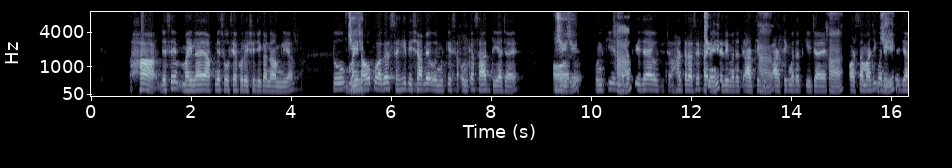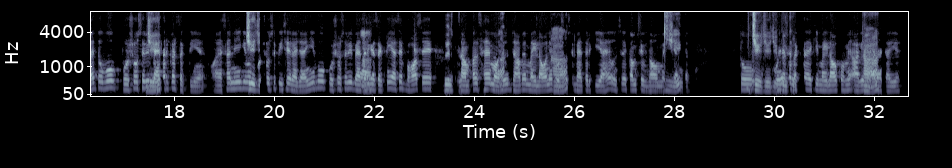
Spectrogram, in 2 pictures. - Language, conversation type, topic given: Hindi, unstructured, क्या हमारे समुदाय में महिलाओं को समान सम्मान मिलता है?
- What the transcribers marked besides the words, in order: static; in English: "फाइनेंशियली"; other background noise; tapping; distorted speech; in English: "एग्ज़ाम्पल्स"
